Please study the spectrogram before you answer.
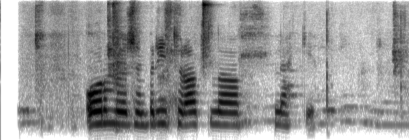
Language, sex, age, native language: Icelandic, male, 9, Icelandic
